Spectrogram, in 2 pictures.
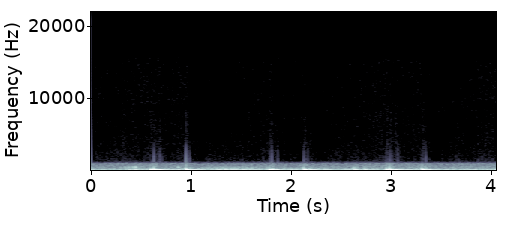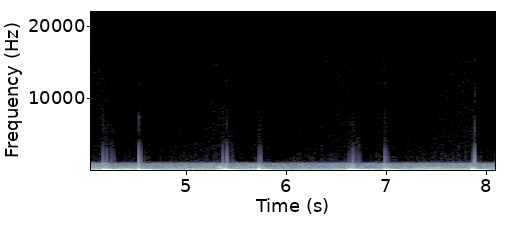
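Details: A man relaxing or sleeping, recorded with a digital stethoscope on his chest: steady, regular lub-dub heart sounds at about 50 beats a minute with a soft rush of slow breathing. Normal heart sounds.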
